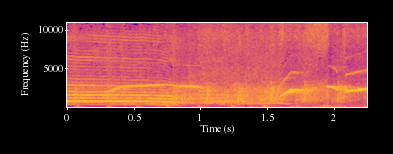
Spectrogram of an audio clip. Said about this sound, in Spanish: Démosle una bienvenida con un fuerte aplauso a la Surprise, weón.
